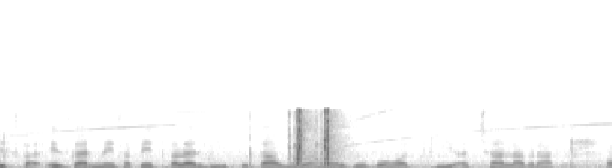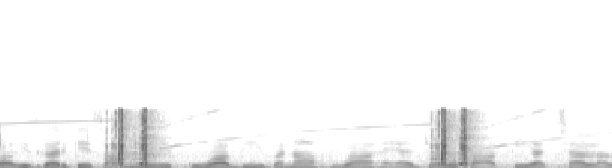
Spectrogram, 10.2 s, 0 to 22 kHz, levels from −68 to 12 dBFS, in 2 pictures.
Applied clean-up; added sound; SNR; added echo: none; Camera; -2 dB; none.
